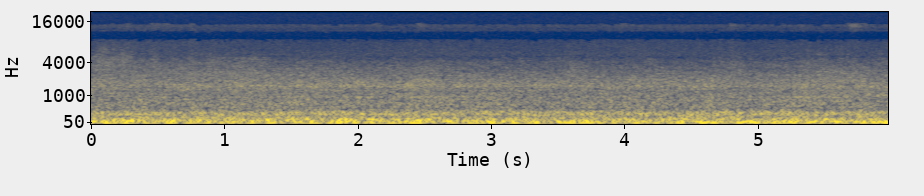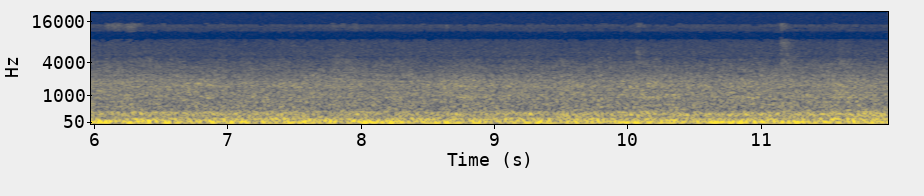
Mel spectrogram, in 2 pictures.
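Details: Steady low rumble like a vehicle engine or road noise fills the whole recording, with no animal sound.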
